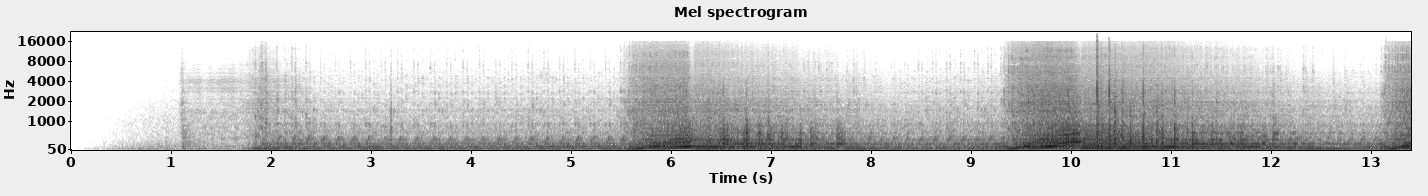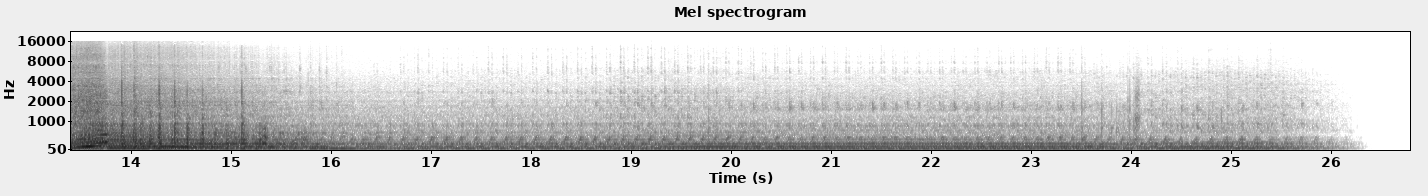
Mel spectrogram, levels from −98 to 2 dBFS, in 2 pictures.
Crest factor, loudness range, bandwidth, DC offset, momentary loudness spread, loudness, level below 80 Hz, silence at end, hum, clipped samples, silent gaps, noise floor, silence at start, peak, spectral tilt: 24 dB; 18 LU; 13 kHz; under 0.1%; 20 LU; -23 LUFS; -40 dBFS; 0.95 s; none; under 0.1%; none; -74 dBFS; 1.1 s; 0 dBFS; -8 dB/octave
